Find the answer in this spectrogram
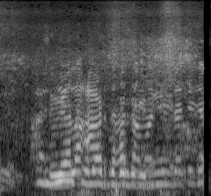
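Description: A person's voice talking.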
